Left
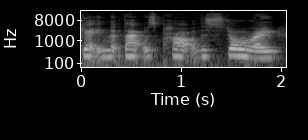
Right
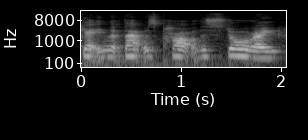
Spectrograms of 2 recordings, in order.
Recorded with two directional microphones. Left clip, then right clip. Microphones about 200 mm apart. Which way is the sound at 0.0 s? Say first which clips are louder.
Right 1 dB; 45° left (ahead or behind).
